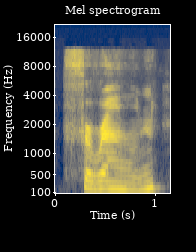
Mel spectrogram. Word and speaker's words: Farone: And it's with an H at the end, Farone, like far one.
